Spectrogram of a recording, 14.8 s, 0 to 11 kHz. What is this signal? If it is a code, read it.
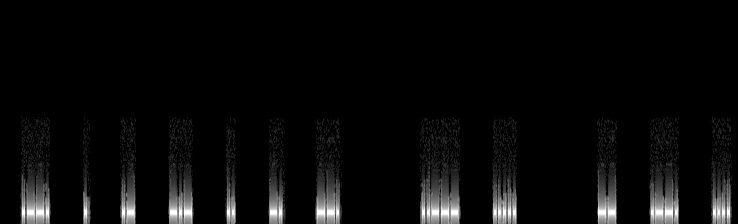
Morse code, heard as a keyed tone, about 25 wpm, spaced as for 10 wpm, 590 Hz. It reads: PEAKING 25 MPH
